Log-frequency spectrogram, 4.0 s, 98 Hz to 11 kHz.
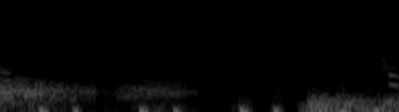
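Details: Simulator recording at the tricuspid area with heart sounds switched on: regular paired heart sounds at 60 beats a minute with soft breath sounds behind them; normal heart and breath sounds.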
